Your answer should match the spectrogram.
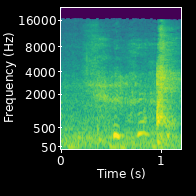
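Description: A single sneeze from someone suffering from tree-pollen allergy: one sharp, loud burst of breathy noise near the end, after a few faint sounds before it.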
